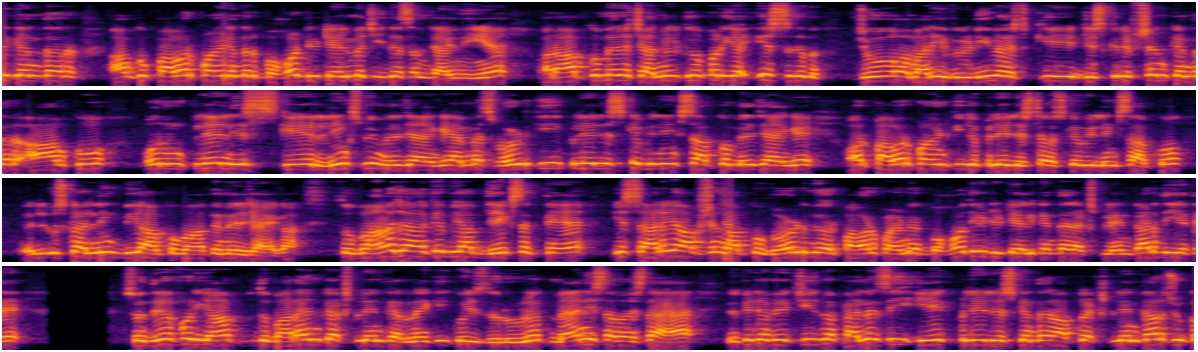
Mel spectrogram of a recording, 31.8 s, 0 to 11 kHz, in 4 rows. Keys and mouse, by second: 1.1-2.2 drag.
